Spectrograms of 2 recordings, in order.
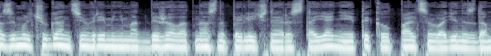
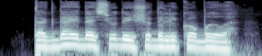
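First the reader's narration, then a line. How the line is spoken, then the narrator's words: Grumbling. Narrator (Russian): проворчала Фриша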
